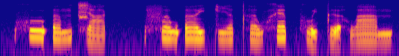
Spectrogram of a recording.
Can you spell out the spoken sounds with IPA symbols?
x u˧ ʔ ə˨˦ m t͡ɕ a˨˩ k̚ | f ə˧ w ʔ əː˧ j k i˨˦ ə̯ t̪ʰ ə˨˦ w x ɛ˦˥ p̚ x ṵ˧˨ j t̪ ɨ̰˧˨ ə̯ h w a˧ m

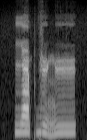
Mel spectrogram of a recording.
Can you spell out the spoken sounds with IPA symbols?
j ɛ̃˥ p ɡ y˥˧ ŋ y˥

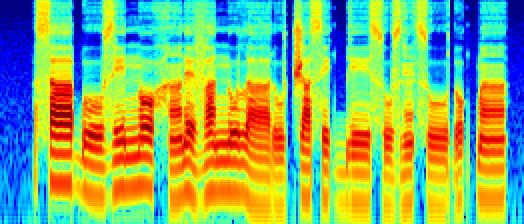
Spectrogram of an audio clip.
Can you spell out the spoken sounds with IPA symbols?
s aː˦ ɓ oː˨ z e˦ n ɔ˦˨ h ã˨˦ ɾ ɛ˨ v a˦ n o˧ l aː˨ ɾ o˨ t͡ʃ a˦ s e˧ ɡ͡b eː˨ s o˨ z ɛ̃˧ s oː˨ ɗ ɔ˦ k͡p ã˦

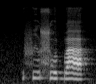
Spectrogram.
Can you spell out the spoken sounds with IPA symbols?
f i sʷ œ b a

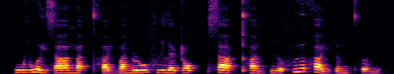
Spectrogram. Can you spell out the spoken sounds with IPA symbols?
w i˧˥ w ə˨˩ j s aː˧ ŋ a˨˩ t̚ t̪ʰ a˨˩˨ j m a˧ n ɹ u˧ f i˧ l ɛ˧ ʈ ɔ˦˥ p̚ | s aː˨˩ k̚ t̪ʰ a˨˩˨ n ʔ i˨˩˨ ə̯ f ɨ˧ ə̯ h a˨˩˨ j ɗ ə˧˥ ŋ t̪ʰ ə˨˩˦ ŋ

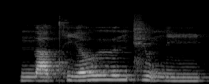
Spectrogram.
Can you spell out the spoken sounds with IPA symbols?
n a˩˧ t̪ʰ i˩˧ ə̯ ʋ ɯː˧ n t͡ɕ u˧˩ n i˩

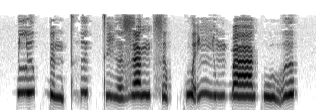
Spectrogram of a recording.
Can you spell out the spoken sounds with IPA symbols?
l ɨ˦˥ p̚ ɗ ə˧˩ n t̪ʰ ɨ˦˥ t̚ t̪ i˧˩ ə̯ z a˧ ŋ s ə˨˩ p̚ k w ɛ̰˧˥ ɲ ə˧ m ɓ aː˧ k w ṵ˧˥ ə̯

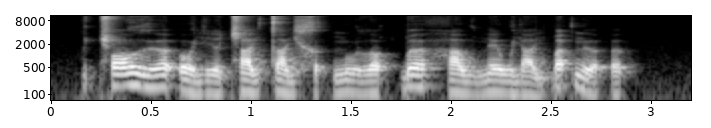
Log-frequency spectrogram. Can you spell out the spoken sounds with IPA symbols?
c ɔ˧˥ ɣ ɨ˧˥ ə̯ ʔ o˨˩ j i˨˩˨ ə̯ c a˨˩˦ j t̪ a˨˩ j x ə˨˩ k̚ ŋ u˨˩ l ɔ˨˩ t̚ ɓ əː˧ h a˨˩ w n e˨˩ w j a˨˩˨ j ɓ a˦˥ k̚ n ɨ˨˩˨ ə̯ ʔ ə˨˩ k̚

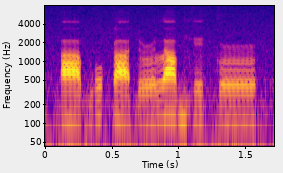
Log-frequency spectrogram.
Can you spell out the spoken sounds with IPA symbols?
a˧˩ b o˥ ɠ a˧˩ ɗ ə˞˨˥ l a˥ b j e˧ k ə˞˧

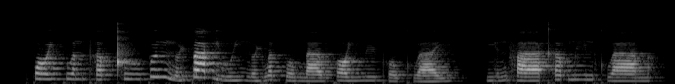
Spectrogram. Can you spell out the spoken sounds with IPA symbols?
p ɔː˧ j kʷ ɐ˧ n t̪ʰ ɐ˧ p̚ kʰ uː˧ p ɵ˥ n ŋ ɵ˨˥ ɥ p aː˥ k̚ j uː˨˧ j ŋ ɵ˨ ɥ w ɐ˥ k̚ p o˨ w n̪ aː˨ w k ɔː˧ j m yː˧ pʰ o˨ w kʷʰ aː˨˧ j | j ɪ˨˥ ŋ f aː˧ kʰ ɐ˥ p̚ m iː˥ n kʷʰ aː˧ m

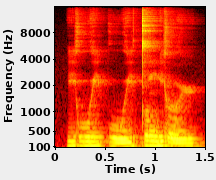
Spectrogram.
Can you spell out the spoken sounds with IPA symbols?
j uː˧ j p uː˨˥ j t̪ ʊ˥ ŋ j ɵ˧ ɥ

